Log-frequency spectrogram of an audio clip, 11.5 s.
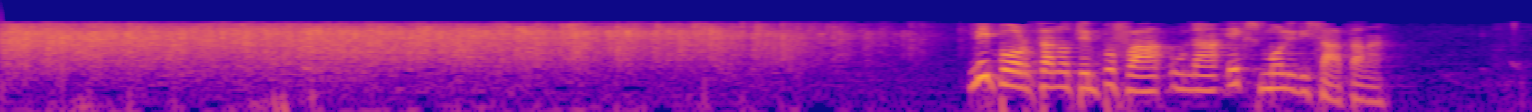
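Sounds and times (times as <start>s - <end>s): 
audience applause: 0.0s - 7.2s
speech: 7.3s - 10.4s.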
